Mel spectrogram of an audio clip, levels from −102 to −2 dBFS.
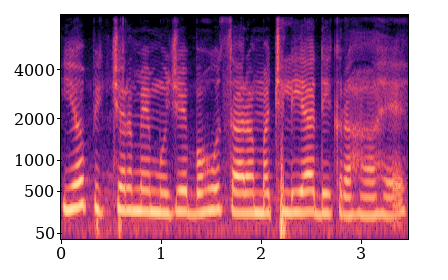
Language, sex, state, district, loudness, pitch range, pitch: Hindi, female, Arunachal Pradesh, Papum Pare, -15 LUFS, 240-270 Hz, 250 Hz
